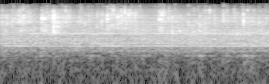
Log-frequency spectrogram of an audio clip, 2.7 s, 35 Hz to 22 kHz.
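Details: Hobart A200 food mixer right after reassembly with gears transferred and keyway fitted, covers still off; dense even mechanical whirring with light ratcheting clatter, no heavy knocks. Normal running, repair works.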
